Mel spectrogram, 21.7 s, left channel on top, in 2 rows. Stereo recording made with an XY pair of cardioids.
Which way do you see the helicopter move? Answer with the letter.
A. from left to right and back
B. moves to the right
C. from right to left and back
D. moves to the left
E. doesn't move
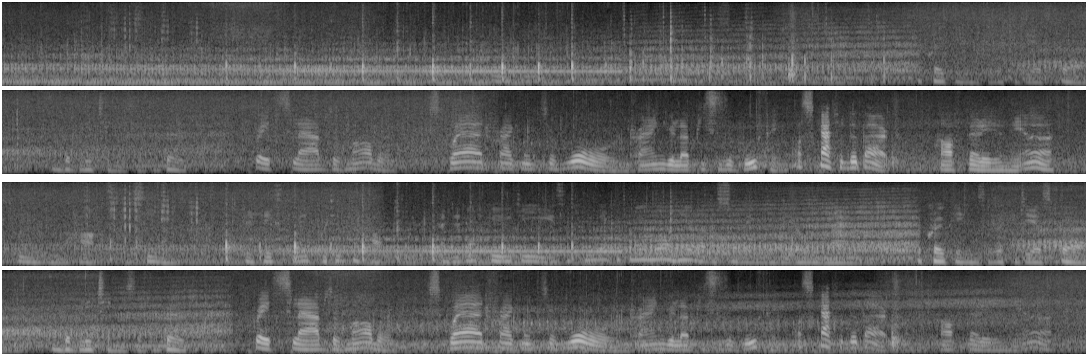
B.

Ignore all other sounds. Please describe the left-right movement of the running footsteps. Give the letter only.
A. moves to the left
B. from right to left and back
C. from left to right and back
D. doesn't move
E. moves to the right
A.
